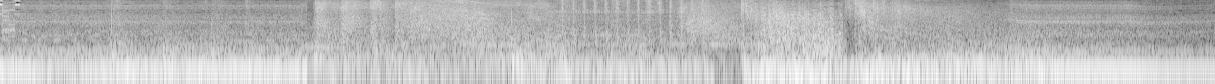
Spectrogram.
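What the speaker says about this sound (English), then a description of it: "Explosives armed. Fire when ready." Explosion in the video game Batman: The Telltale Series, a loud sustained roar with deep rumbling low end and bursts of crackling debris over about twelve seconds, alone without speech.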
